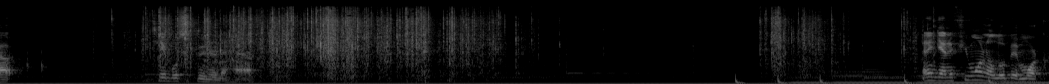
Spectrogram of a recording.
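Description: Plastic bag of oats crinkling as it is handled and oats are scooped out, a rustle lasting about three seconds, followed by a shorter rustle a few seconds later.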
